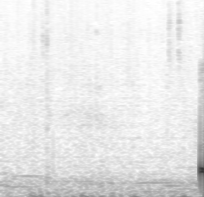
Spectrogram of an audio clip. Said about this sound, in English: Yeah, something happened. Yeah, the phone cut off.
